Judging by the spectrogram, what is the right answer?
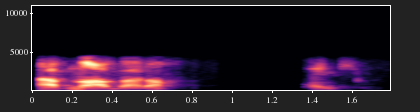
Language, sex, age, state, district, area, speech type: Gujarati, male, 30-45, Gujarat, Ahmedabad, urban, conversation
